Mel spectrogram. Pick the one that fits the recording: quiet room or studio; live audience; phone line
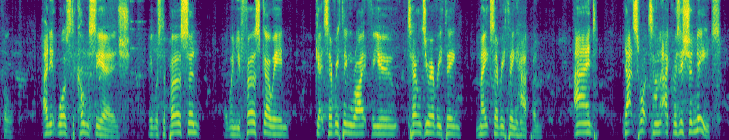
live audience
